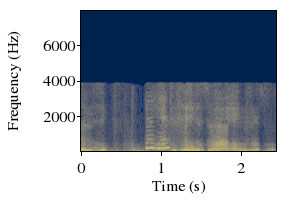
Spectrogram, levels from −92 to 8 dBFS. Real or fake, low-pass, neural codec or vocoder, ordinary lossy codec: fake; 7.2 kHz; codec, 16 kHz, 0.5 kbps, FreqCodec, smaller model; AAC, 16 kbps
